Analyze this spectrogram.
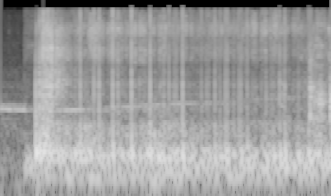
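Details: A sudden loud bang breaks a faint steady tone, then heavy low rumbling and crackling carry on to the end, with no animal voice.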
